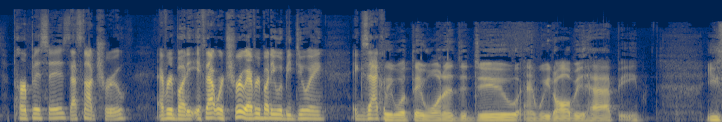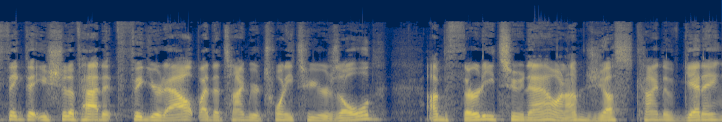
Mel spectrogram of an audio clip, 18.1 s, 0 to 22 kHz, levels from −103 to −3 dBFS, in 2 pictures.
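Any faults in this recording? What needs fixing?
From 4.81 s to the end, just before "the feel of it", the speech drops deep and drags, playing at 0.652 times its proper speed and about seven semitones low. This section at the wrong speed was likely played or resampled against the wrong clock, so pitch and tempo fell together. To prevent it, check that every editing and playback stage runs at the recording's own sample rate.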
